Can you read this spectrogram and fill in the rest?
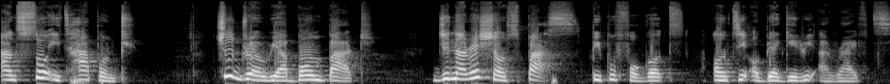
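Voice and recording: A woman's medium-pitched voice at a slow pace, with lively intonation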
